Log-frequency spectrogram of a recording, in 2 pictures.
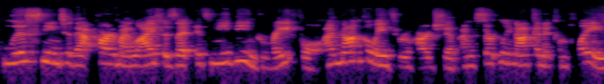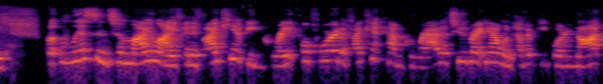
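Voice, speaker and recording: A middle-aged woman talks in an animated, reflective way, breaking into laughter now and then. Her voice is bright and forceful. The room around her rings with echo. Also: on the high side, brisk. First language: English. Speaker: guest. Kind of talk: interview conversation.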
